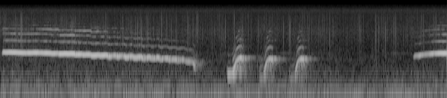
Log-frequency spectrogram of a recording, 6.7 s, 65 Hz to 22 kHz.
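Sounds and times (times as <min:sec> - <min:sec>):
wild owl giving a descending quavering whistle in the Florida wilderness: 0:00.1 - 0:04.7
wild owl giving short rising hoots in the Florida wilderness: 0:00.1 - 0:04.8, 0:06.2 - 0:06.7.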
